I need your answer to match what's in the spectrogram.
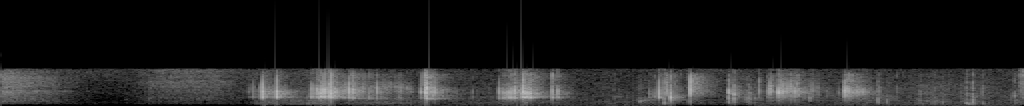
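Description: Pills being popped out of a blister pack: a quick series of sharp plastic crackles and snaps, irregularly spaced and fairly loud, with a crinkly texture and no talking.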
